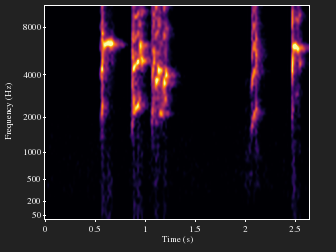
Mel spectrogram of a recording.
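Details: Caged rosy-faced lovebirds kept indoors near a window, five birds in all, utter loud shrill chirps, a few quick notes in a cluster followed by a gap and two more single chirps.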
